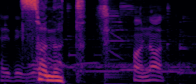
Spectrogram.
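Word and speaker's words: ts'onot: victor arroyo connaît bien le mot ses notes fut inventée par les mayas et les espagnols sonatt et la vraie prononciation maya à leur arrivée les espagnols chercher de l'eau les mayas leur disait tout le temps sa note que les espagnols ont changé on ces notes parce qu'il n'arrivait pas à le prononcer ça signifie puits souterrains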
